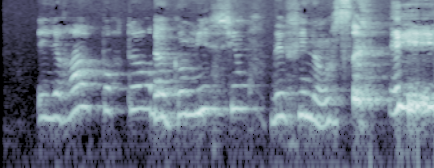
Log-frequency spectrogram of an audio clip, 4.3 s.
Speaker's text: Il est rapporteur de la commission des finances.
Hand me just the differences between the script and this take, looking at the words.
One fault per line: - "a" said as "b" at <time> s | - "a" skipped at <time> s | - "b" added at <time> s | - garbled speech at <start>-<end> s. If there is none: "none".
- "de" skipped at 1.5 s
